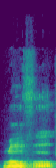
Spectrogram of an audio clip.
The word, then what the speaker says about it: Louisville: Louisville. Two syllables. Louisville. It sounds it's spelled Ville though. Anyway, VUL. VUL. Louisville. LOOHVUL. I get it.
